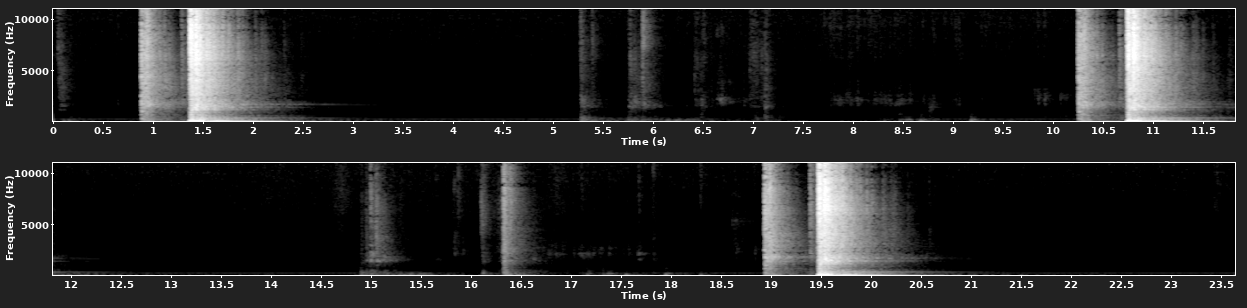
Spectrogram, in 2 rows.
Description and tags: Recorder: Fostex FR-2
Mic(s): 2x Audix SCX-1 O (Omni)
Mic Position(s): in the center of a 1.5m wide, but long hallway, about 18cm apart; 2m away from door; about 1.5m height; 'inside'
Opening and closing of a heavy metal door (with big, heavy security glass inserts) within a long (flat concrete) hallway.
This recording was done on the 'inside', meaning that the door swings towards the mics while opening.
Also see other recording setups of same door within package.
